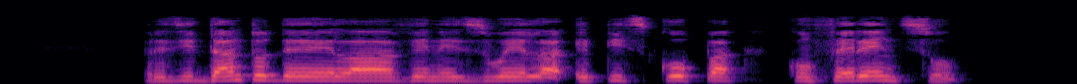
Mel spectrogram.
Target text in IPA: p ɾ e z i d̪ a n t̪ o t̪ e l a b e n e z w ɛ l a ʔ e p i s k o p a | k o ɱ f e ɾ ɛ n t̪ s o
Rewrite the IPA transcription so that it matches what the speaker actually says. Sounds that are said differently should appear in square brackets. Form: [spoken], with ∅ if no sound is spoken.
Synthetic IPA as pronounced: p ɾ e z i d̪ a n t̪ o [d̪] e l a [v] e n e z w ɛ l a ʔ e p i s k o p a | k o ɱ f e ɾ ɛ n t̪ s o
